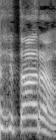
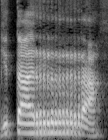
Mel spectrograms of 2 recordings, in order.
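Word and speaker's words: guitarra: Вони, ми кажемо просто гітара, у них прям гітара, прям так от експресивно гітара.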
